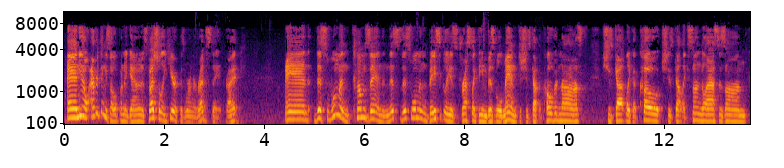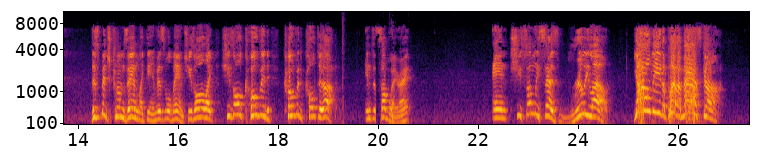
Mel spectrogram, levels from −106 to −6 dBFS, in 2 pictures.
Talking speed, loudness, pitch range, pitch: 175 wpm, -26 LUFS, 145-215 Hz, 185 Hz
